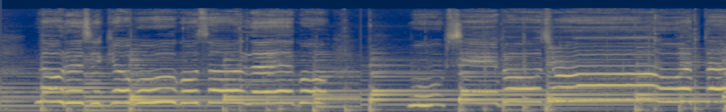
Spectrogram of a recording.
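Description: Music: a melody line with small bends in pitch over held accompaniment chords.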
